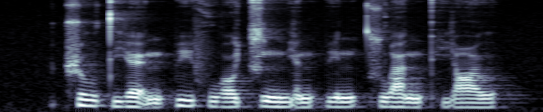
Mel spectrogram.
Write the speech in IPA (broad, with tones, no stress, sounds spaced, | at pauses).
ʈ͡ʂ u˥˩ t̪ j ɛ̰˨˩ n p i˥˩ f w ɔ˧˥ t͡ɕ i˧ ŋ n̪ j ɛ˩ n p i˧˥ n t͡s w a˥˩ n pʰ j ɑ˥ ʊ̯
